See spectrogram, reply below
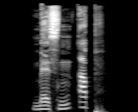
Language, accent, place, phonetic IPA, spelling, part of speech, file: German, Germany, Berlin, [ˌmɛsn̩ ˈap], messen ab, verb, De-messen ab.ogg
- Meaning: inflection of abmessen: 1. first/third-person plural present 2. first/third-person plural subjunctive I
